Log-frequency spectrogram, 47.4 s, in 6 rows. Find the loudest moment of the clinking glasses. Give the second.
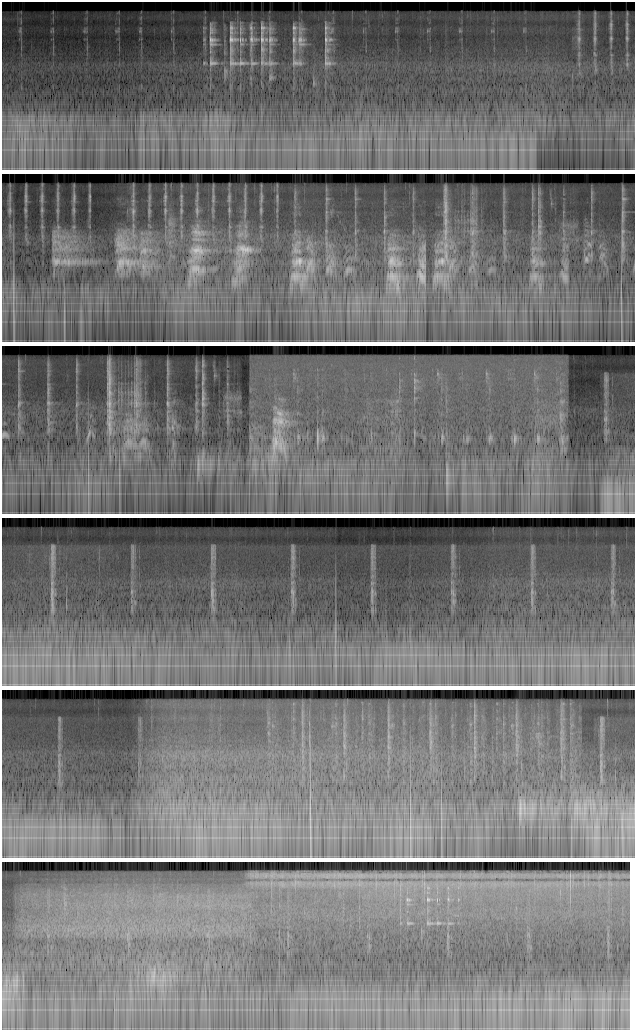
45 s.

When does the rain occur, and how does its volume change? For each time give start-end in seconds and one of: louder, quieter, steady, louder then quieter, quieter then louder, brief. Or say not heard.
0.0-47.3 louder.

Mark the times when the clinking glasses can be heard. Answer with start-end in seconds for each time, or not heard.
2.5-4.2, 44.5-45.3.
